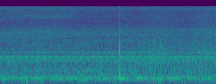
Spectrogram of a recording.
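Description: Steady machine hum with a constant pitched whine running through it, and one faint click about a second in.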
